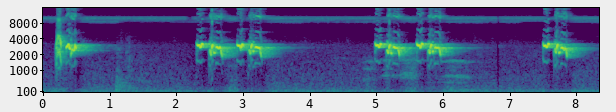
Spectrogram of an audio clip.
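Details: Sooty-headed bulbul singing to call wild rivals and make them agitated, natural recording. Short bubbly chirped phrases, often paired in quick doubles, each with a slurred falling end, repeated every two to three seconds with silence between.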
